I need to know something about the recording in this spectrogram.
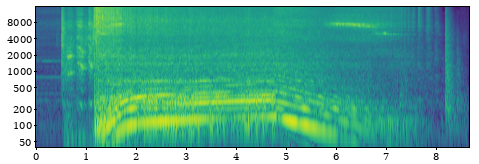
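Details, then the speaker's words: RHD turbo Honda Civic EG after Rywire PDM and chassis harness install, first start in a long time: revs climb and hang high before slowly sagging, no normal idle; owner suspects vacuum leaks or throttle cable adjustment. "Got to figure out these vacuum leaks. I'm super hyped. I'm super hyped. You guys don't even know. Maybe the throttle cable needs some adjustment."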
